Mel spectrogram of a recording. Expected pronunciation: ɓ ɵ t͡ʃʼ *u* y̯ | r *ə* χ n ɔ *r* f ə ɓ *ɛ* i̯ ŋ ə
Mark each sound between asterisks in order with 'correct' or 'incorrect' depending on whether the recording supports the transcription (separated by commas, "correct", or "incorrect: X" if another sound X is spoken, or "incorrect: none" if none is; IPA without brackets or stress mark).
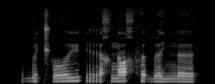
incorrect: o, correct, incorrect: χ, incorrect: ə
